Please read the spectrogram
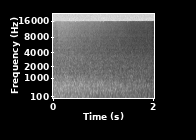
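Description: A soft, even rush of noise that swells gradually louder in the gap between music, like a whoosh transition effect.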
